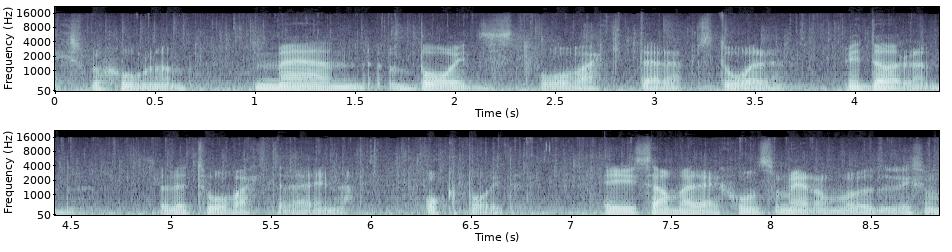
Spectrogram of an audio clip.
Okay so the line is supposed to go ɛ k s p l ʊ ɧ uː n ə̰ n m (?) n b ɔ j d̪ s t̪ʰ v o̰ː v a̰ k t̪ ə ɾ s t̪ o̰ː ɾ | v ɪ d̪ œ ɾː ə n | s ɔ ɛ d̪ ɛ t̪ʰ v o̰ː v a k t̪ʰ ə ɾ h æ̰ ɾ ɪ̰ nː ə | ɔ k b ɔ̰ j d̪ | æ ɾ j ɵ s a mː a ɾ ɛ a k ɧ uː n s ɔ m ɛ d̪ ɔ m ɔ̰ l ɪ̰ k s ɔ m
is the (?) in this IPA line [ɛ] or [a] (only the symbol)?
ɛ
